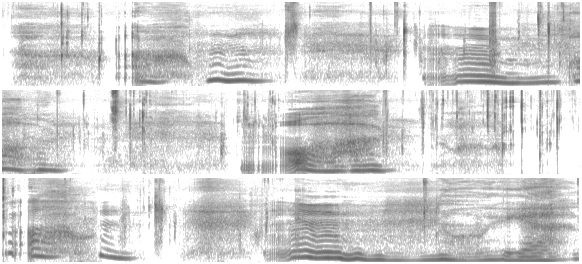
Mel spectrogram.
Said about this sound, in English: Getting closer as I take your clit between my lips and suck again.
